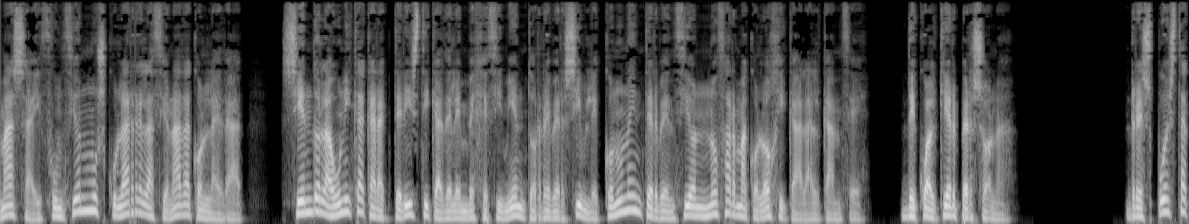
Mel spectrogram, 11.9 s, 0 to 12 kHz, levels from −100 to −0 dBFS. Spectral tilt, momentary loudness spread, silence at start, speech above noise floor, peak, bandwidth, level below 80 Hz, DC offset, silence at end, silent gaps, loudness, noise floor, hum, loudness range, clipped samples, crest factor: -5.5 dB/octave; 10 LU; 0 s; over 69 dB; -4 dBFS; 12 kHz; -46 dBFS; under 0.1%; 0 s; 8.85-8.89 s, 10.33-11.13 s; -21 LUFS; under -90 dBFS; none; 3 LU; under 0.1%; 16 dB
